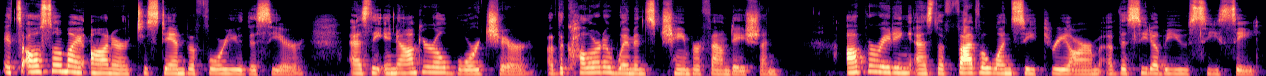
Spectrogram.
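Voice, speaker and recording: A woman's voice: mid-range voice, moderate pace, gravelly, fairly bright tone. A middle-aged woman from Poland, a native Polish speaker, giving an earnest prepared speech as a foundation board chair.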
